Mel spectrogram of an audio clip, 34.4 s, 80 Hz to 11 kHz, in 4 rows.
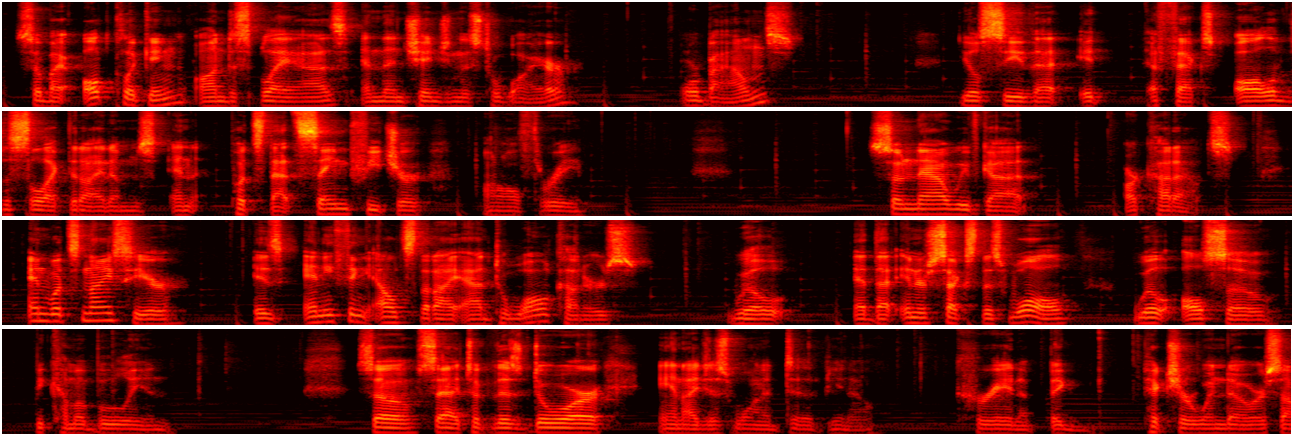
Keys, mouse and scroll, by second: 11.8-21.6 middle drag, 21.6-26.3 drag, 26.3 `, 27.2-28.9 shift+middle drag, 28.9 shift+d, 29.5 click, 29.6 r, 30.9-31.9 ctrl+drag, 31.9 g, 32.6-32.9 drag, 32.9 `, 33.6-34.3 alt+middle drag.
